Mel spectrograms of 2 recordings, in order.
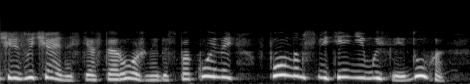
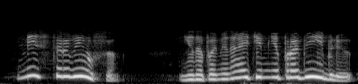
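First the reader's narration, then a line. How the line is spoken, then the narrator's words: Exclamation. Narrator (Russian): воскликнул Джордж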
